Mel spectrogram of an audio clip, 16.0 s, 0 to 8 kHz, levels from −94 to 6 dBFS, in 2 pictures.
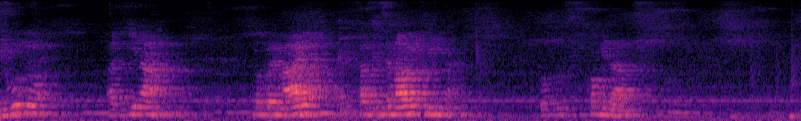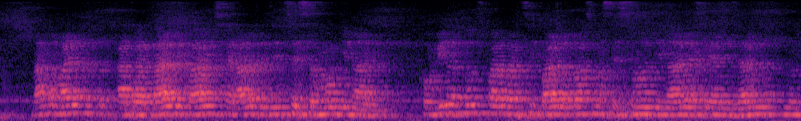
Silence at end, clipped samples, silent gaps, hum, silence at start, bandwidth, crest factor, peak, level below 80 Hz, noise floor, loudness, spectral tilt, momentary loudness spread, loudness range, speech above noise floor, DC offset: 0 s; under 0.1%; none; none; 0 s; 8 kHz; 20 dB; -16 dBFS; -66 dBFS; -57 dBFS; -36 LUFS; -8.5 dB/octave; 22 LU; 10 LU; 22 dB; under 0.1%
